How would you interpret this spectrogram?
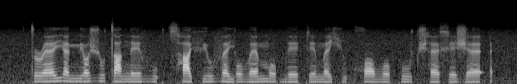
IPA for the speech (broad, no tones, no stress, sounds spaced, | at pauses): t ɹ ɛ j ɛ mʲ ɔ ʒ u t a n e v u ʔ t͡sʰ a fʲ u v ɛ j o β ɛ m o b e k e m ɛ ç u ʔ x ɔ β o k u t͡ʃʰ ɛ x e ʒ ɛ ʔ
